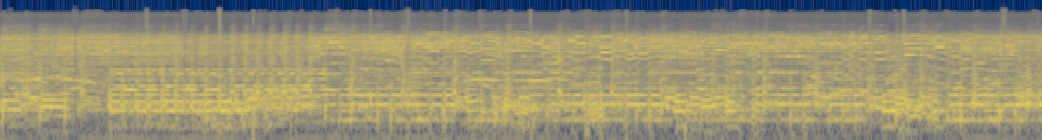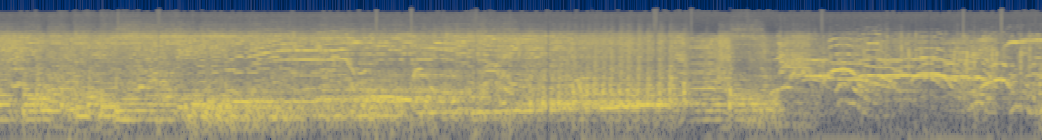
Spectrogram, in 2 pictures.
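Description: Live rock band playing loudly on electric guitar, bass guitar and drum kit. The playing stops shortly before the end, giving way to voices talking and calling out.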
